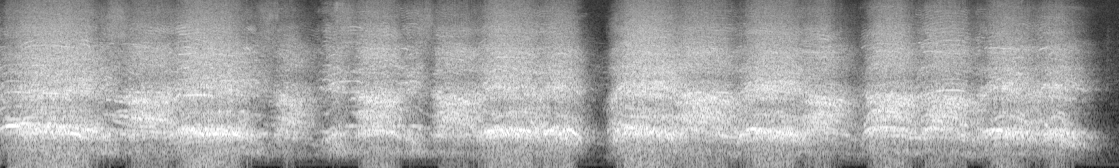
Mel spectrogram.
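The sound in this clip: A crowd chants "Hare" loudly in unison, repeating short rhythmic phrases separated by brief gaps, with strong, full voices that keep a steady pulse until a fade at the close.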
